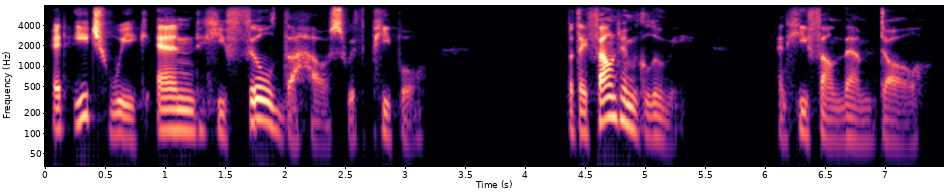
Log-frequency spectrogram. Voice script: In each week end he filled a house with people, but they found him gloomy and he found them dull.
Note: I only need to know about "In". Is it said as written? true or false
false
